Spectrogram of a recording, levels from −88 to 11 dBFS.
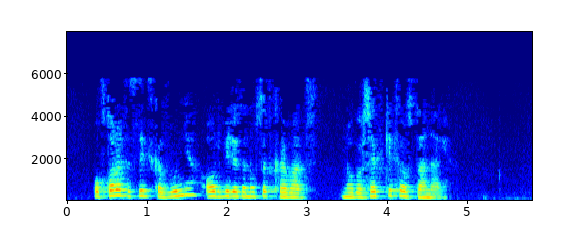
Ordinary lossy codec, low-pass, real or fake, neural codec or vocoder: MP3, 24 kbps; 7.2 kHz; fake; codec, 16 kHz, 1 kbps, X-Codec, WavLM features, trained on Multilingual LibriSpeech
